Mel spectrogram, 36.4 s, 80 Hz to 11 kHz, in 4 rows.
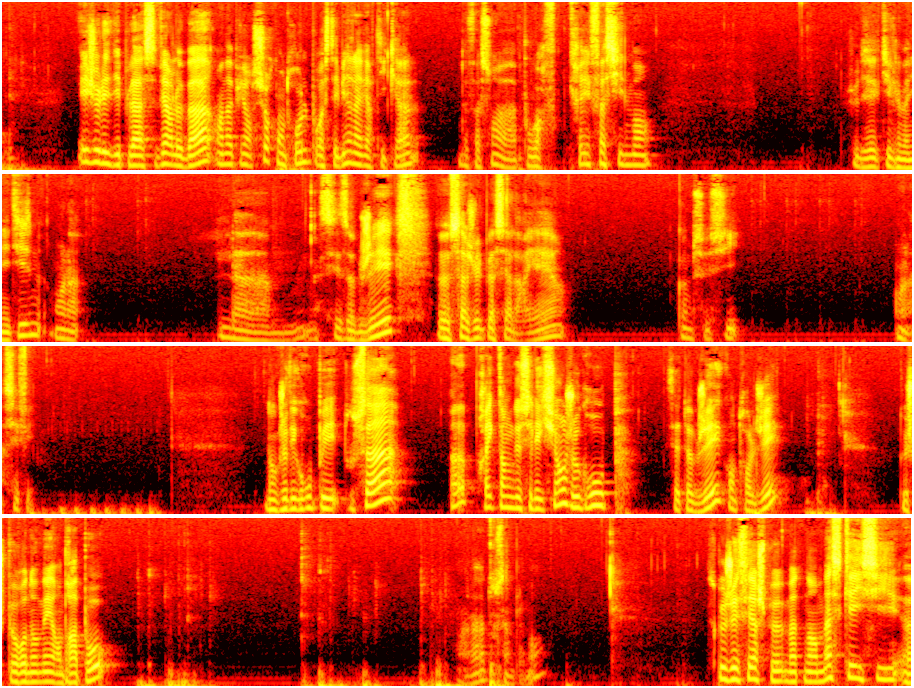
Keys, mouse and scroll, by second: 1.2-6.0 drag, 7.9 click, 9.9 click, 10.4 click, 12.3 click, 14.4 click, 16.1 click, 16.5 click, 16.9 click, 17.6 click, 18.4 KP_Subtract, 20.7 click, 22.0-23.6 drag, 26.2 ctrl+g, 27.4 click, 28.7-32.1 typing, 32.1 Return, 33.6 click, 33.8 middle click.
